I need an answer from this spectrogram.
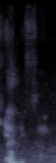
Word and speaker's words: Chennedy: It's Kennedy. I thought it was. But she spells it C-H. It's funny. Okay. Yeah. Maybe that's why I thought it was Cheyenne, because it's the way it's spelled.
